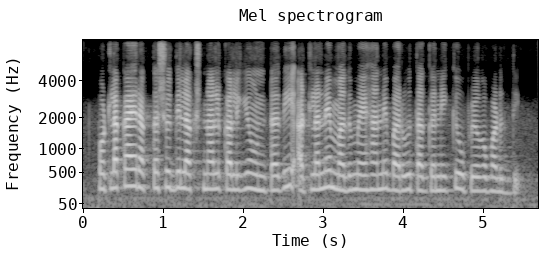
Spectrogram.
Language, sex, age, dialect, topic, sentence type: Telugu, female, 18-24, Telangana, agriculture, statement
